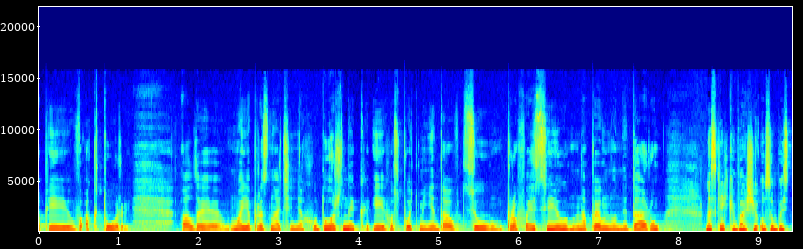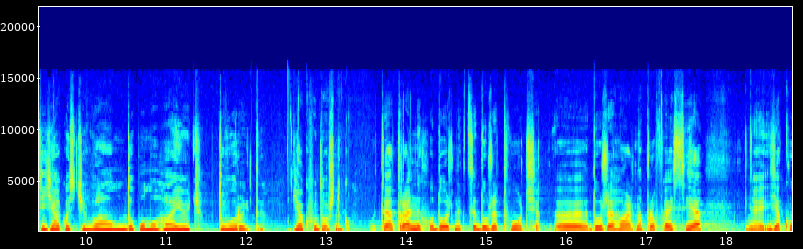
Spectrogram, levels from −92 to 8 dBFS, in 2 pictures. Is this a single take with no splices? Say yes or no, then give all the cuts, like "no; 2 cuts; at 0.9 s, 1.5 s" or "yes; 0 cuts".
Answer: yes; 0 cuts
